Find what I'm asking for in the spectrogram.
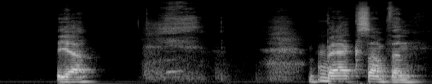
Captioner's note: chuckles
